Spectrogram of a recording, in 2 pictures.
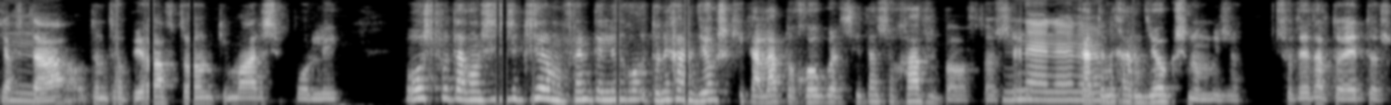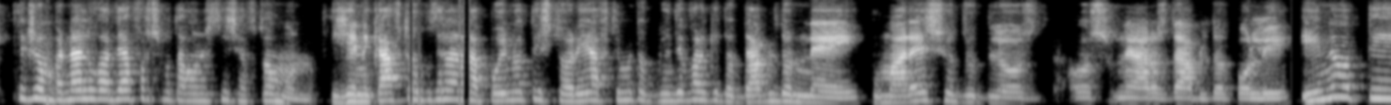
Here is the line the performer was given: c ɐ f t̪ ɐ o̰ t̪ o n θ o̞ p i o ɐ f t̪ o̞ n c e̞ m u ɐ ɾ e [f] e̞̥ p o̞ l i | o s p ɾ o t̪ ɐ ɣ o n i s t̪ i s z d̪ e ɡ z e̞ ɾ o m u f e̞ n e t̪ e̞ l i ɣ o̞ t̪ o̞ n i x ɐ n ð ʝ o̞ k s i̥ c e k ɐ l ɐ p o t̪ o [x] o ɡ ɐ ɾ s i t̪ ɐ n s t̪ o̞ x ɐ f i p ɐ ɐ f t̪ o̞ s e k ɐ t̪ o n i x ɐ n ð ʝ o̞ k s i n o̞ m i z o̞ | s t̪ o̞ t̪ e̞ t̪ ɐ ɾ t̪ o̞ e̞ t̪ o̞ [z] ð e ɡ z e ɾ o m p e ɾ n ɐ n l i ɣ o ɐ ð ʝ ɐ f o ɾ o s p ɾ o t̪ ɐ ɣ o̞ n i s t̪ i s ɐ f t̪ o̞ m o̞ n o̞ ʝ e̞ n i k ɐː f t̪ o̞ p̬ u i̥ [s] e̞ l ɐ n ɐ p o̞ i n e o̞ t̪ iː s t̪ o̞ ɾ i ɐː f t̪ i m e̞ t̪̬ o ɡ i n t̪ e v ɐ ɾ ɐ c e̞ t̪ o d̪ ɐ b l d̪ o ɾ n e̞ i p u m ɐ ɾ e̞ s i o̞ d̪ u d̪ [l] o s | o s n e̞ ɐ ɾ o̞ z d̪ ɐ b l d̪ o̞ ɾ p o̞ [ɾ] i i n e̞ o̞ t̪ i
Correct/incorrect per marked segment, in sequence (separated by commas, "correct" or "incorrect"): incorrect, correct, incorrect, incorrect, correct, incorrect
